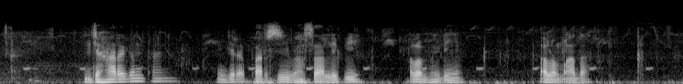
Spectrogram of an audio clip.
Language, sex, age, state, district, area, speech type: Santali, male, 18-30, West Bengal, Jhargram, rural, spontaneous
